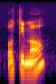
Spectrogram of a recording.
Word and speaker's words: último: How do you say, last episode would be Ultima Episodio? – Último. – En la último episode. En el último episodio.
